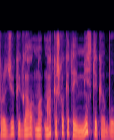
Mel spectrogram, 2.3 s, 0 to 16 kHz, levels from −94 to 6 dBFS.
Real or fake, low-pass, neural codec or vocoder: real; 7.2 kHz; none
